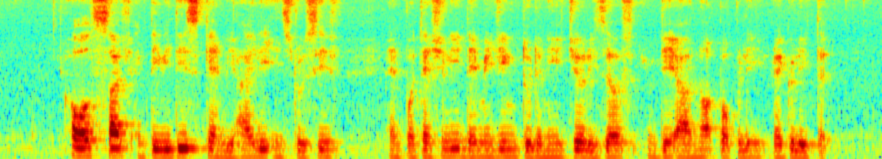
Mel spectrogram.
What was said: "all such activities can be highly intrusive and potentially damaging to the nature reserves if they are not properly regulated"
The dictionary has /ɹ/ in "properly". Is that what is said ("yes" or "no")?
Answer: no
